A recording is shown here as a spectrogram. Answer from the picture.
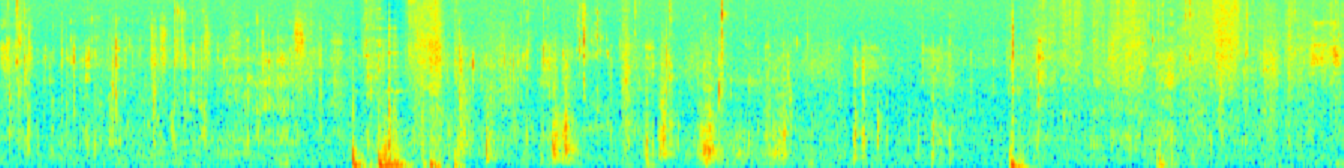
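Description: Close-miked chewing and mouth smacks of people eating noodles and chicken wings. There is a cluster of heavy thumps about four seconds in and a single thump about ten seconds in.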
